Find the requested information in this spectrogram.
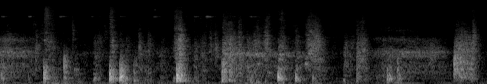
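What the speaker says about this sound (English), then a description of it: "I got dogs in the way." Dogs panting close by in a house under construction, with repeated breathy bursts and occasional soft whimpers in an uneven rhythm, fairly quiet overall.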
